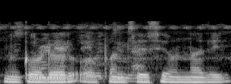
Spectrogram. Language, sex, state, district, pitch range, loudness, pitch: Telugu, male, Andhra Pradesh, Sri Satya Sai, 110-120 Hz, -15 LUFS, 115 Hz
